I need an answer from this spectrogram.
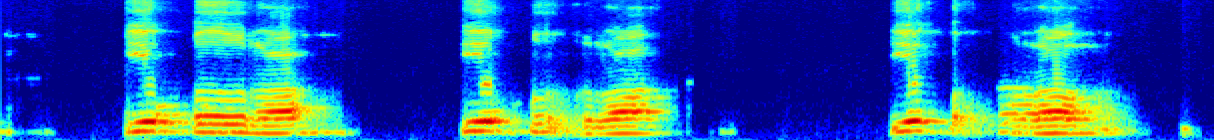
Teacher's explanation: সাকিন ওয়ালা হামজা ধাক্কা দিয়ে বা ঝটকা দিয়ে উচ্চারণ হয়।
